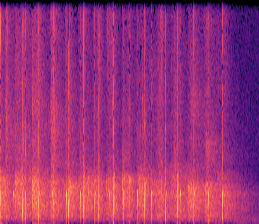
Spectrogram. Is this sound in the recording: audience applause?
yes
